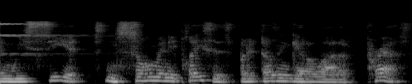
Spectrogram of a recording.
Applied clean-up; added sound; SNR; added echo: none; Bicycle; 17 dB; reverberation time 0.3 s.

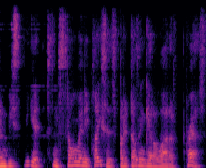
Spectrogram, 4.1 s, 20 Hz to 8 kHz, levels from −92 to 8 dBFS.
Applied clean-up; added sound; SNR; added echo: neural mask model DeepFilterNet 3.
